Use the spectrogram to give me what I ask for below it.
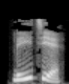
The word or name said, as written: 理解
